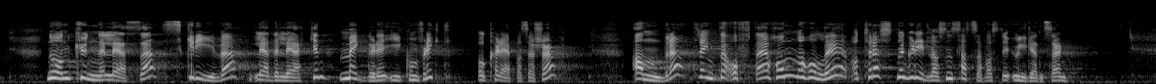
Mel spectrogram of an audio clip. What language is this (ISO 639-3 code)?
nor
